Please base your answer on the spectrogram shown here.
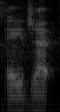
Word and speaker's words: Ajett: Like I'd found like I found that it was like a common Indian name, like but it was pronounced Ajett. So everyone Yeah. else keeps pronouncing it Ajett, and I'm like, no, it's Ajett.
